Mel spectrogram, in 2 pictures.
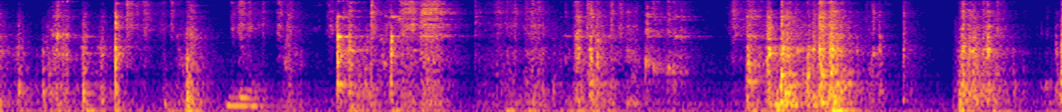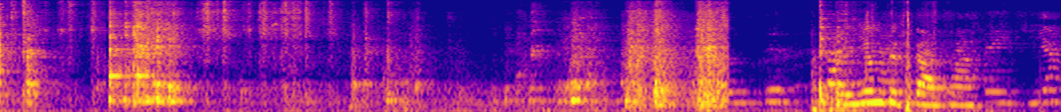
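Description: Spoons and other cutlery clatter and clink as they are dropped into a holder among dishes, in repeated loud bursts, with people talking intermittently over the noise.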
